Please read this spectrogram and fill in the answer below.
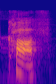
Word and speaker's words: cough: Cough. Cough. So in two cough. Examples, the GH makes an F sound, like an F, right?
